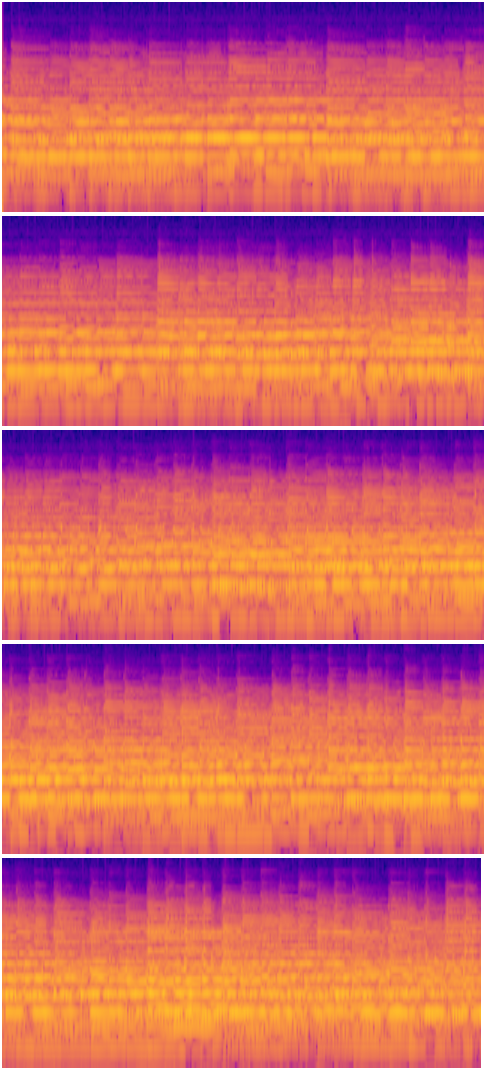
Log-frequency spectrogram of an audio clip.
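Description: Experimental guitar played through effects: dense layers of long, held tones that drone and shift slowly, with some distortion, swelling a little louder in the second half.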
